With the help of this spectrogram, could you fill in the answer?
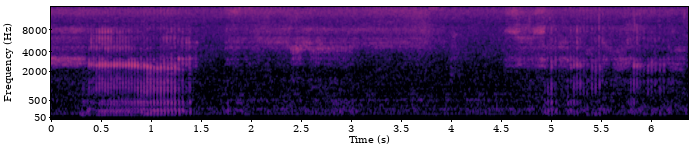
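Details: Dog asleep on a couch, snoring: one loud, rasping, buzzy snore in the first seconds, then a softer, breathy snore about four seconds later, with a steady low room hum between breaths.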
